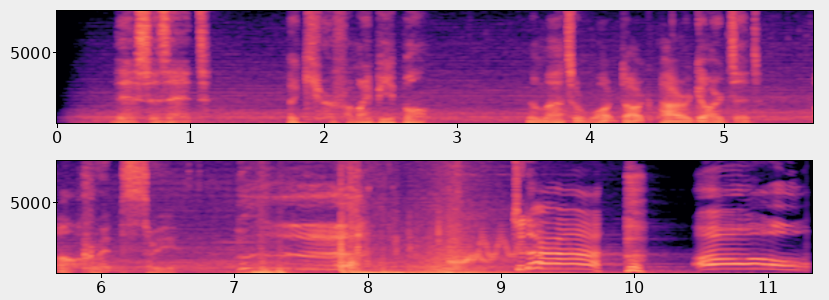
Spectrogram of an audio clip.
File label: Character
